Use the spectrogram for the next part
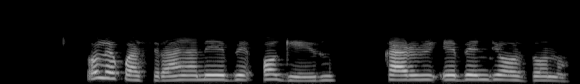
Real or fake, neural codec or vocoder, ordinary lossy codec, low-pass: real; none; none; 3.6 kHz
